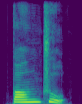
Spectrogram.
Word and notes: 帮助: bāng zhù

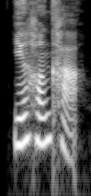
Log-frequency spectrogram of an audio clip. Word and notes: 银行卡: yín háng kǎ

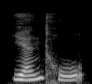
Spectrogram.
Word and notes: 沿途: yán tú

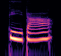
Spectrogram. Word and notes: 抵达: dǐ dá

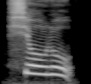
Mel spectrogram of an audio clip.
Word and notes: 修路: xiū lù

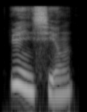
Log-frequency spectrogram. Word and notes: 运行: yùn xíng

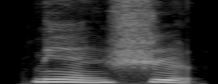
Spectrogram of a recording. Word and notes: 面试: miàn shì

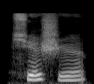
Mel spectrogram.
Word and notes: 学时: xué shí

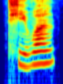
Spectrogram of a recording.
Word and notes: 体温: tǐ wēn

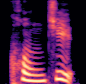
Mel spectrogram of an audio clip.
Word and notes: 恐惧: kǒng jù

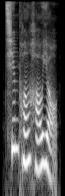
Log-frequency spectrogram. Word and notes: 亲朋好友: qīn péng hǎo yǒu

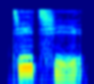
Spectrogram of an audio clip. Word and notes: 激起: jī qǐ

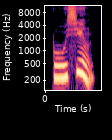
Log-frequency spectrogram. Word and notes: 不幸: bù xìng

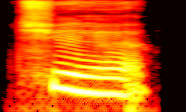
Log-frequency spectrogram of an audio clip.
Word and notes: 却: què

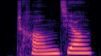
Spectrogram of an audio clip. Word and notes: 长江: cháng jiāng

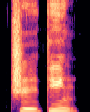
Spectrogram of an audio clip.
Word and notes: 指定: zhǐ dìng

